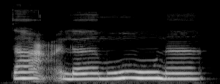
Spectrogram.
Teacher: Mu di sini dibaca panjang 2 harakat ya, karena ini bukan mad arid li sukun. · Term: mad tabi'i biasa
